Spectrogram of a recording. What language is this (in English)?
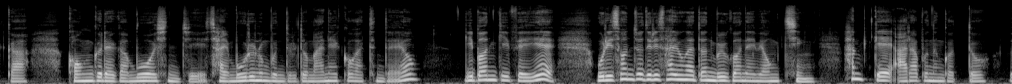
Korean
